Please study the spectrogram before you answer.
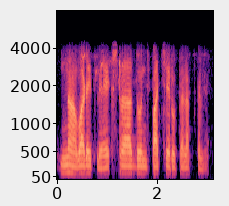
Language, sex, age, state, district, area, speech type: Goan Konkani, male, 18-30, Goa, Bardez, urban, conversation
